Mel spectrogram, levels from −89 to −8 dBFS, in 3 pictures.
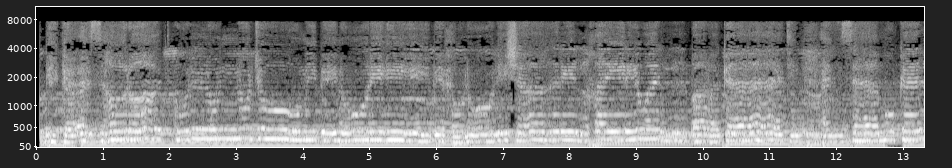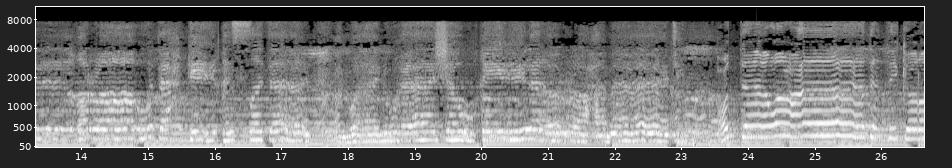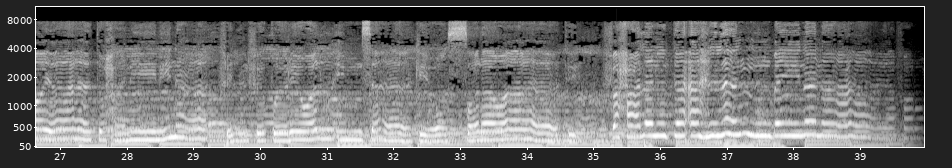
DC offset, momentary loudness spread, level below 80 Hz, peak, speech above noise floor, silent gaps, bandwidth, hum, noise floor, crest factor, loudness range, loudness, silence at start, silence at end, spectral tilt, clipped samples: under 0.1%; 5 LU; -26 dBFS; 0 dBFS; 23 dB; none; 8 kHz; none; -35 dBFS; 12 dB; 2 LU; -13 LUFS; 0.05 s; 0.25 s; -6 dB/octave; under 0.1%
